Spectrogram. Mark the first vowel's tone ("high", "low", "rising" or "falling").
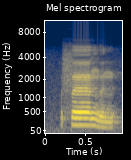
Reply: high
